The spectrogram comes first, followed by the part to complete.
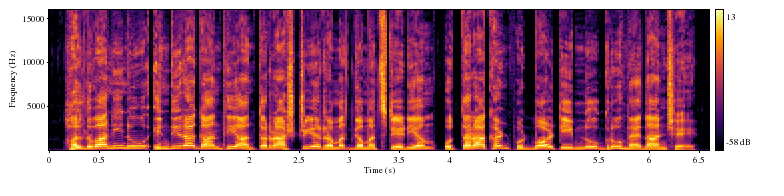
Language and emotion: Gujarati, neutral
